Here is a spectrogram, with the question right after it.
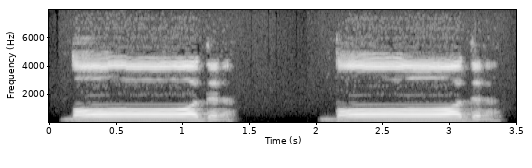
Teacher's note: জিহ্বার গোড়ার কিনারা উপরের মাড়ির দাঁতের গোড়ার সঙ্গে লাগিয়ে উচ্চারিত হয় দদ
